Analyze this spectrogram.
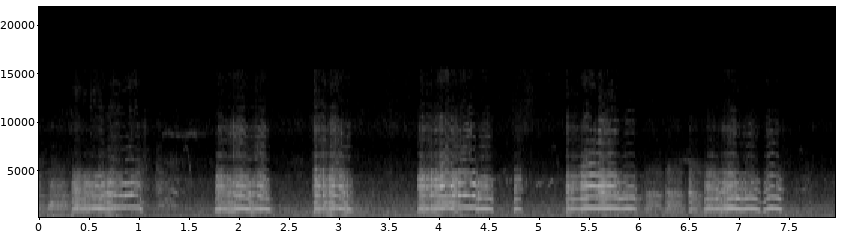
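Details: Aggressive African geese, hissing at and chasing people, give loud, harsh honks in bursts of about half a second to a second, with several calling in a ragged series over faint background noise.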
